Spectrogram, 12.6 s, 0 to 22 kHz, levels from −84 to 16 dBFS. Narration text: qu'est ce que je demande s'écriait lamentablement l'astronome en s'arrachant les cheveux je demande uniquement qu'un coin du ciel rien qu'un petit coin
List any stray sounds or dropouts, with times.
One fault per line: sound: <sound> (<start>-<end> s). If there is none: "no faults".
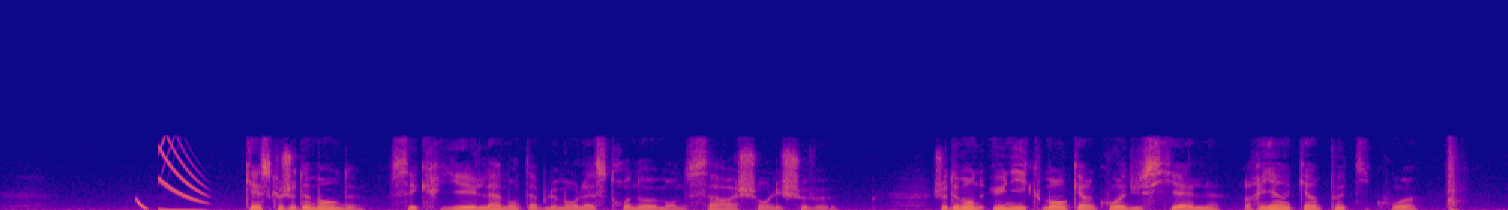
sound: chirp (1.1-1.8 s)
sound: whoosh (12.0-12.2 s)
